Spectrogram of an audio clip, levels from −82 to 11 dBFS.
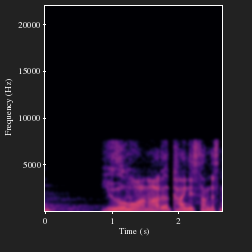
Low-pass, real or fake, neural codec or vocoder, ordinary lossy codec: none; fake; codec, 16 kHz, 2 kbps, FreqCodec, larger model; none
